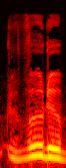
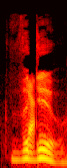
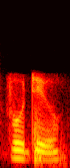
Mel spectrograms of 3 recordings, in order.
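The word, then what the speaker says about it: Vodou: Not voodoo, but voodoo. – Yeah. Yeah, well, that's the way you pronounce it in Haiti. And also, increasingly, scholars of religion here in the U.S. and around the world pronounce it that way, voodoo. And that's how the Library of Congress says it, too.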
